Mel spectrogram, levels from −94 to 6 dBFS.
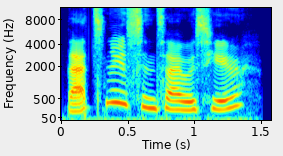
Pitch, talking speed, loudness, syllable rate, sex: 265 Hz, 230 wpm, -19 LUFS, 6.0 syllables/s, female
